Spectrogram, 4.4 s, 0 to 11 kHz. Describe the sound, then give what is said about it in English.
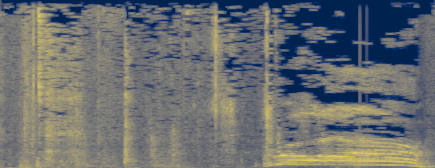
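After a couple of seconds of muffled talk and clatter, a loud, steady roar of a 25-foot-tall Yeti monster bursts in and holds for nearly two seconds, tonal and droning, before cutting off abruptly. “It should be an enormous roar.”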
